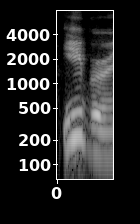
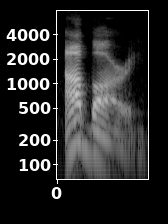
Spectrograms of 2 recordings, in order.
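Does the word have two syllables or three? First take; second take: two; three. First: The word is said with two syllables. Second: The word is said with three syllables. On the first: The speaker calls it wrong. "it's not Eber" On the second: The speaker calls it right. "it's Abari"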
